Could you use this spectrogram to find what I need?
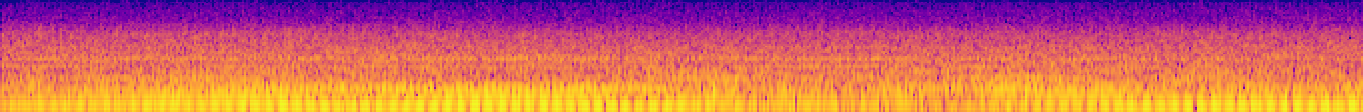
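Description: A propeller plane's engine drones steadily as it rolls down a runway.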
